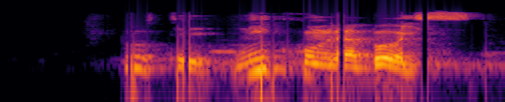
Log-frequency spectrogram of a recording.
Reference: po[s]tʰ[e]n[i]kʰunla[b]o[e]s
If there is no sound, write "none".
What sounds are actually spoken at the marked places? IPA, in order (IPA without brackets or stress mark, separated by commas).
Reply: s, e, i, b, i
